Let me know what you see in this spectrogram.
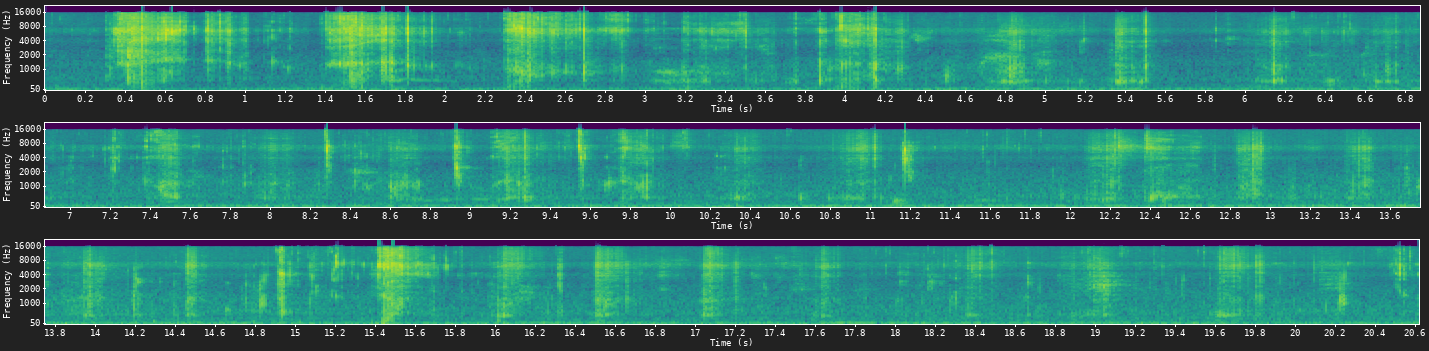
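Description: A person biting and chewing crunchy food, a quick run of crisp crunches with a few louder bites in the first few seconds and another about fifteen seconds in.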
